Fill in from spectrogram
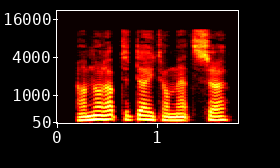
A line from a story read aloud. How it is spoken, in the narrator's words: interrupted sadly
